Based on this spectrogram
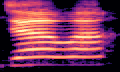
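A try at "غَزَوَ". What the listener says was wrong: Gojawa, Z-nya tuh. Jangan go Jawa, ke Jawa. Z-nya raku. Gozawa,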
